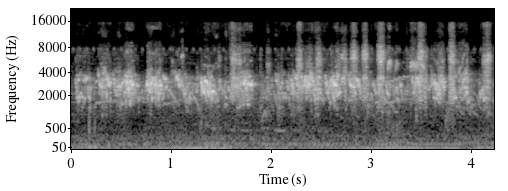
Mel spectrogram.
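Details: Summer feeding time for budgerigars in Larkana, Sindh: close, lively warbling and chirruping from several birds, fast squeaky notes overlapping without pause through the short stretch.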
